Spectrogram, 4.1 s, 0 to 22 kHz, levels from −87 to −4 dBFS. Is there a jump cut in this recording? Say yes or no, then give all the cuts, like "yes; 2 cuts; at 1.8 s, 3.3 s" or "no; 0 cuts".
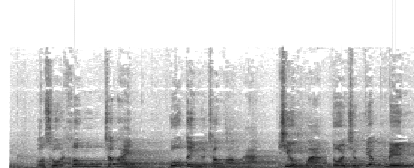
no; 0 cuts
